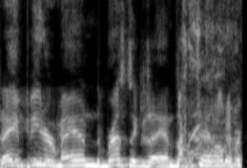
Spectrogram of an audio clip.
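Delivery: a hammed-up buddy; character quote. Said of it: "he said".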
